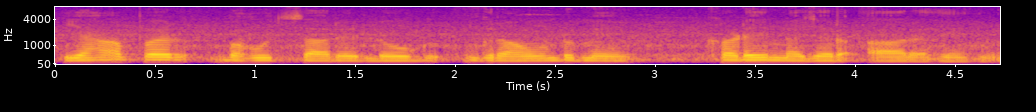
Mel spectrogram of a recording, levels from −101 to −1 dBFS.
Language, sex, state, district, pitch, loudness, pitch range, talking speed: Hindi, male, Madhya Pradesh, Dhar, 110 Hz, -16 LUFS, 105-115 Hz, 150 wpm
